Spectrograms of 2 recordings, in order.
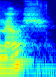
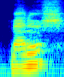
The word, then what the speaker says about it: Manush: Then we also have Heine Mausch, or Manush, I should say is his last name. I mispronounced that one pretty badly.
